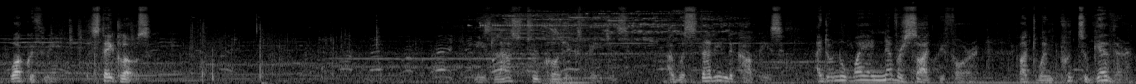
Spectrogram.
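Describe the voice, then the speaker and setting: An excitable, clever inventor in a video game , acted by a man, with an Italian accent. His mid-pitched voice is urgent and very expressive, set slightly back with clear music behind it. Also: recorded from a distance, close to an everyday voice. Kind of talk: video game cutscene acting.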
